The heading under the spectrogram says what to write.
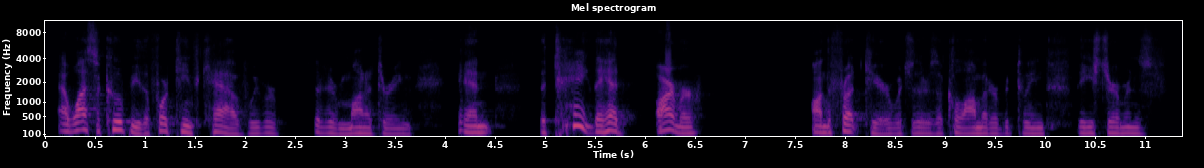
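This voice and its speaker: A somewhat breathy man talks fairly quickly at a medium pitch with ordinary pitch variation, in a dry, close sound with no echo. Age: 70s. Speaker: military veteran and gaming community creator. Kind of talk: casual interview chat. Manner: halting, many fillers.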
